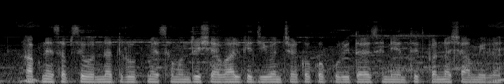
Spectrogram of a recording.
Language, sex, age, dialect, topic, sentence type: Hindi, male, 31-35, Awadhi Bundeli, agriculture, statement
